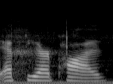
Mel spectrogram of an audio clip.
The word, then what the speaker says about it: FDRPAS: r p a s that's not even pronounceable i they call it fdr paws my unit just pronounce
